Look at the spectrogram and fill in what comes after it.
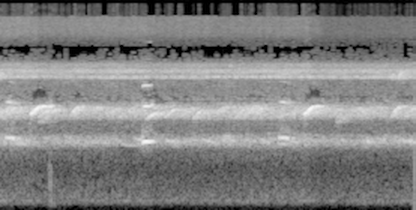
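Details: Invasive coqui frogs in Maui calling over steady high insect-like trilling bands; sharp two-note chirps rise repeatedly, roughly once per second and a half, with a brief tap near the start.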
